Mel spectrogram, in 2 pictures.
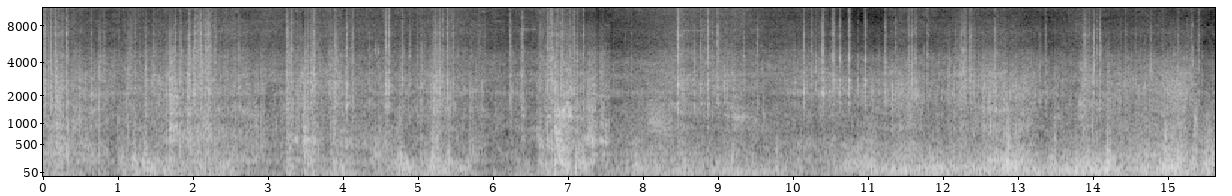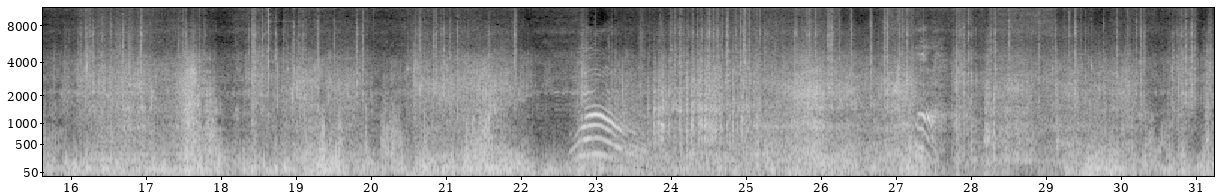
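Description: Mountain bike riding fast down a loose gravel trail: tyres crunching over stones, with the frame and chain rattling over bumps and wind rumbling on the microphone. About three-quarters of the way through comes one short pitched sound that rises and falls.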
